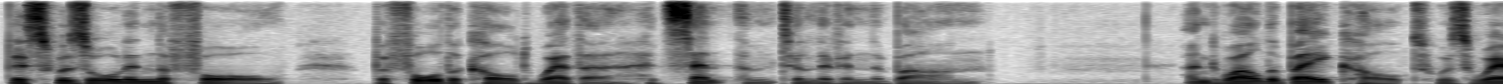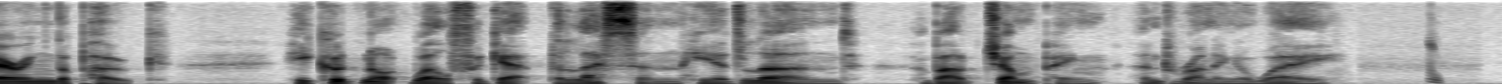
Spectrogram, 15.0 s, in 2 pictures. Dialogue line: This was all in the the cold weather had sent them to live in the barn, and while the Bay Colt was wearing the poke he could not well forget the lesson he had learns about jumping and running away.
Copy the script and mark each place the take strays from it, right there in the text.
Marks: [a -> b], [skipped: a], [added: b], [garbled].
This was all in the [added: fall before] the cold weather had sent them to live in the barn, and while the Bay Colt was wearing the poke he could not well forget the lesson he had [learns -> learned] about jumping and running away.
